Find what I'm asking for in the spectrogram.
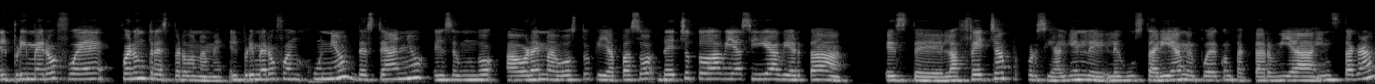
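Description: A fairly high-pitched woman with a slight Monterrey accent, ordinary pitch variation and hardly any pauses. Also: moderate pace. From Monterrey, Mexico. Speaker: food entrepreneur. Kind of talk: casual interview.

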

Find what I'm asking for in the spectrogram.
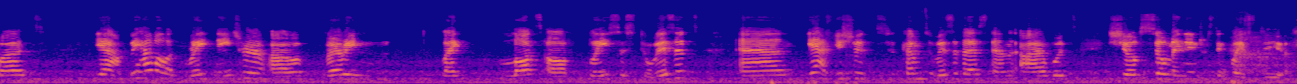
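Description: A woman with a Lithuanian accent and a fairly high pitch speaks at a fairly slow pace with long, frequent pauses. Her pitch varies in an ordinary way over noticeable background noise. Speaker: beach volleyball player. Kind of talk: casual interview chat. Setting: video call.

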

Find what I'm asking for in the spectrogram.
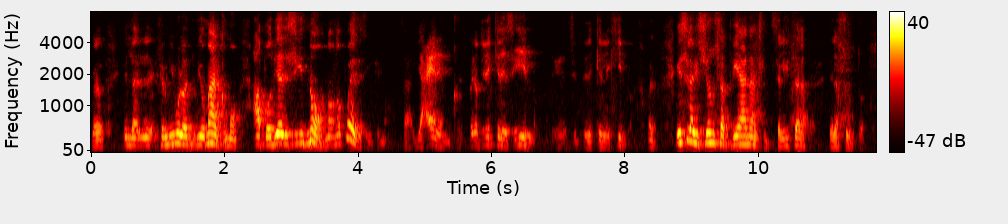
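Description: Talking fairly quickly, a man with a high voice shows ordinary pitch variation and big swings in loudness. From Chile. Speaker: writer and columnist. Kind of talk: live panel discussion. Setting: stage with audience.

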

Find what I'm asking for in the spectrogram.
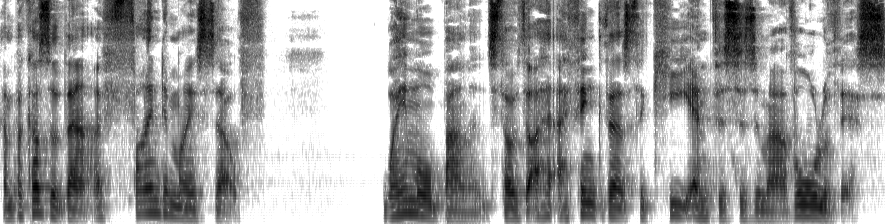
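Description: On a very clean recording with a silent background, a man with a West Country accent talks at a moderate pace with ordinary pitch variation. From Devon, England. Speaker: podcast host. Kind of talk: solo podcast monologue.

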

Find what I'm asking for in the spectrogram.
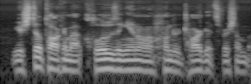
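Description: A man's fairly low voice at a very fast pace, in a dry, close sound with no echo. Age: 40s. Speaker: fantasy football podcaster and writer. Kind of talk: casual chat.

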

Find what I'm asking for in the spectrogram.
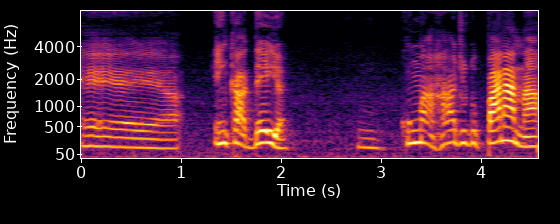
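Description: Raised and projected, a man's bright, sharp voice moves with lively intonation at a very slow pace. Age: 30s. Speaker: radio sports reporter. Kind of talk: casual interview chat.

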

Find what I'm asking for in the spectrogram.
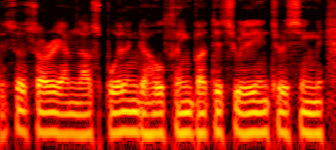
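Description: This man's very deep, low voice has a dark, mellow tone and a German accent. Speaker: head of school department. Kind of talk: interview. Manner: halting, many fillers.

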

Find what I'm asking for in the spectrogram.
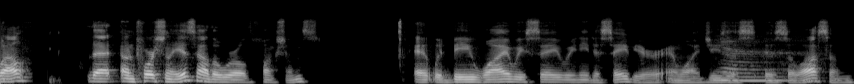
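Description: Speaking at a moderate pace, a man with a normal speaking voice has a fairly low pitch and ordinary pitch variation. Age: 40s. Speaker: pastor. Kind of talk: casual chat.

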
